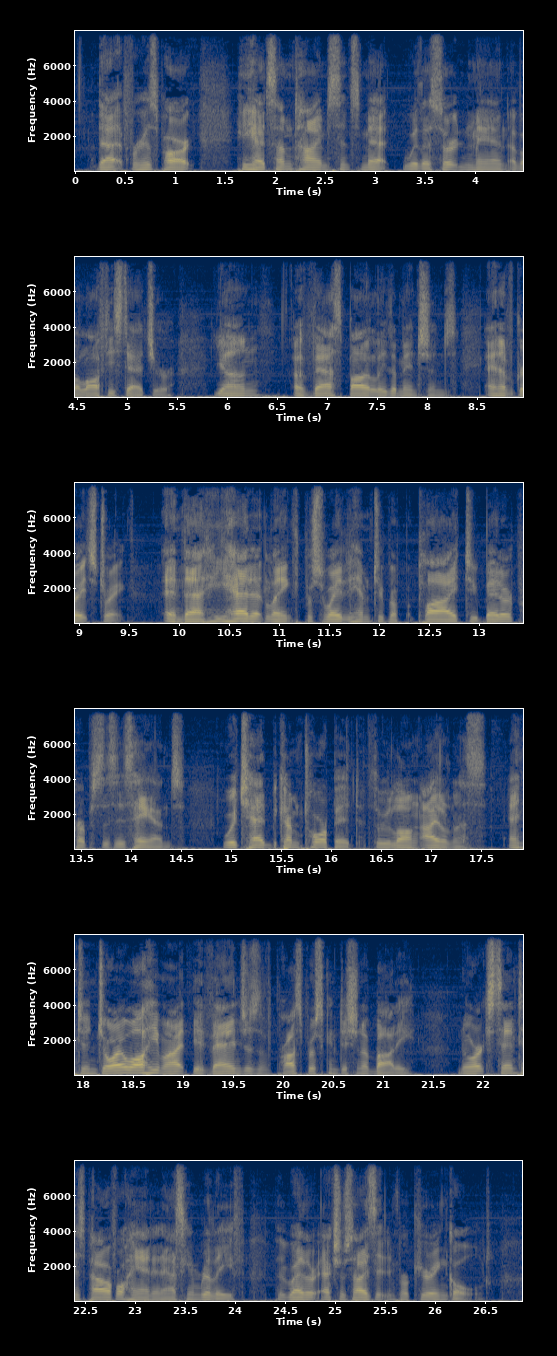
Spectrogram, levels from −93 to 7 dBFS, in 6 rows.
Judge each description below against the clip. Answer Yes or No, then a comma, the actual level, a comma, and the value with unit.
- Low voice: Yes, low, 120 Hz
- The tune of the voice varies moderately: No, narrow, 2.2 semitones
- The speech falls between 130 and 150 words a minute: No, average, 175 wpm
